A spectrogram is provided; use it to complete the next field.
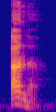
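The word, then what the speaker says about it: أنا: It's just that this word right here, whenever you see it in the Quran, the alif tends to be silent, right? So you'll be spelling like this: hamza zabar a, noon zabar na, ana.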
